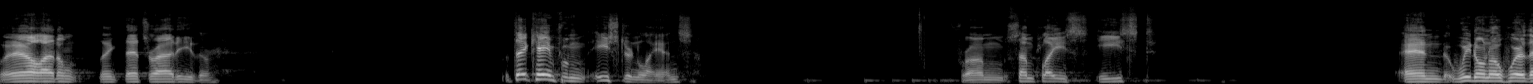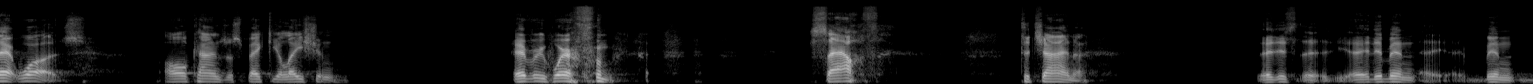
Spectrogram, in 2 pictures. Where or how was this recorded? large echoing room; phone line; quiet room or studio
large echoing room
